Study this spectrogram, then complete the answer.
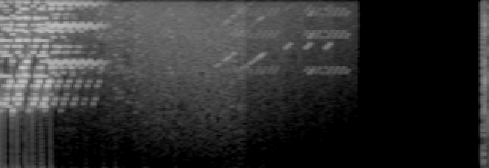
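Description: A short chiptune jingle chimes and fades away.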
